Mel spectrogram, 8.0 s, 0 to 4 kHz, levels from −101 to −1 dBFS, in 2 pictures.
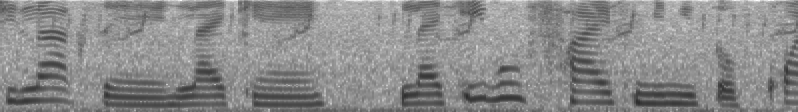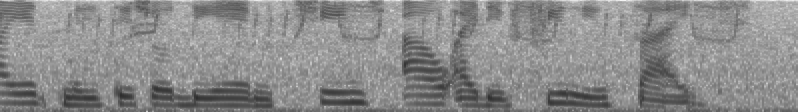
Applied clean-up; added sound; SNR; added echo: none; Stream; 13 dB; none.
